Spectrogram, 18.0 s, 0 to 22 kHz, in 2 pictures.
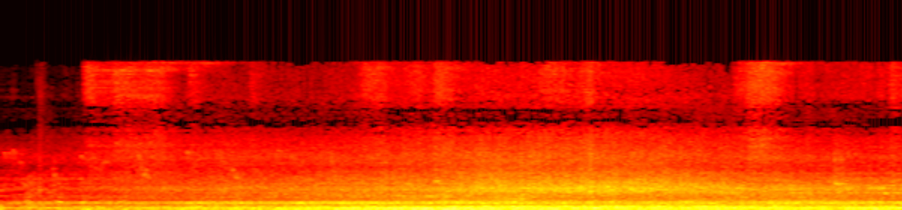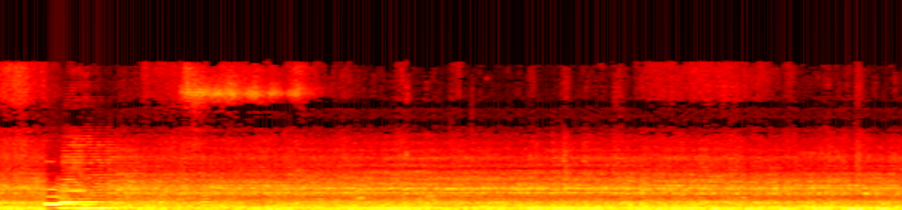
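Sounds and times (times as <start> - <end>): train passing at speed: 0.0 - 18.0
train horn blast: 9.4 - 10.3.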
